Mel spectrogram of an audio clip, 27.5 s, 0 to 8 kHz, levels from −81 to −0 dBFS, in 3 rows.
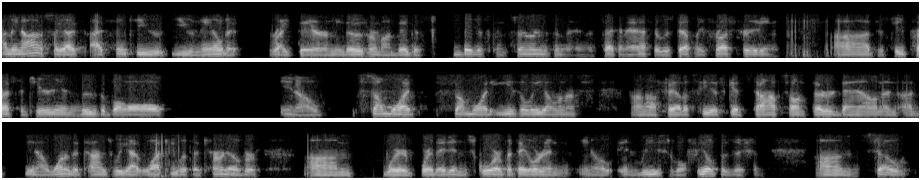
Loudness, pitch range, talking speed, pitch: -27 LUFS, 90-105 Hz, 190 wpm, 95 Hz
